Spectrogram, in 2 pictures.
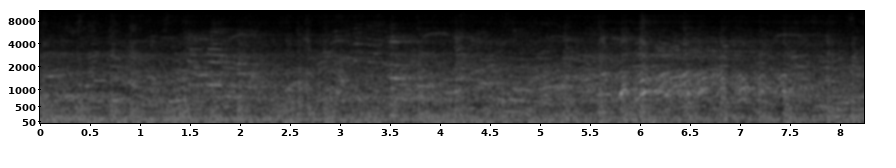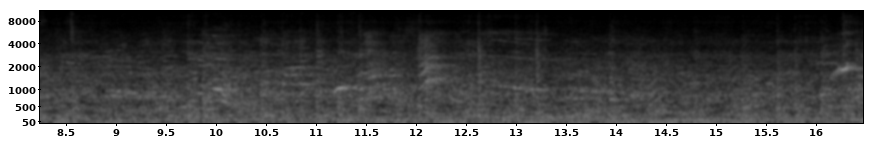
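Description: Outdoors, a crowd of people chatters in the distance.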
